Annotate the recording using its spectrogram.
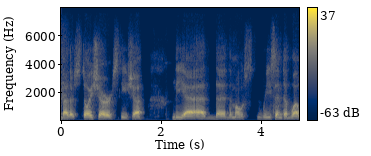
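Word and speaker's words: Staoisha: Stoisha.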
